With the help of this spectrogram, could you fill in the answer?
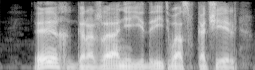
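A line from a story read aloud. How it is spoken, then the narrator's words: Grumbling. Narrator (Russian): ворчал Трофимов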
